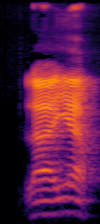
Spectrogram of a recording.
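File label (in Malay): "layap", Malay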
